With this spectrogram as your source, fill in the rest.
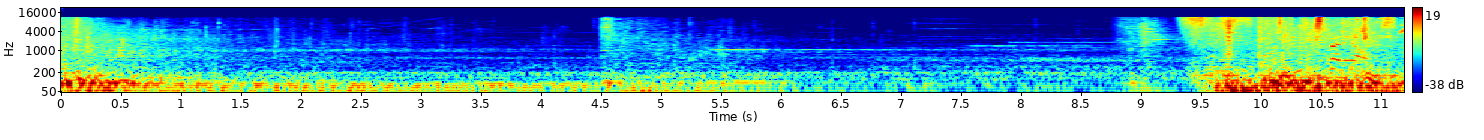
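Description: Blasting-spell explosions in a Harry Potter video game: booming bursts over a rumbling background, with a heavier, sustained blast near the end.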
